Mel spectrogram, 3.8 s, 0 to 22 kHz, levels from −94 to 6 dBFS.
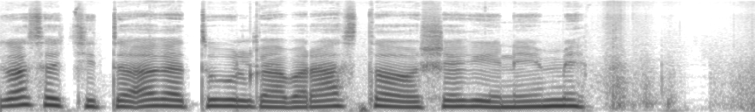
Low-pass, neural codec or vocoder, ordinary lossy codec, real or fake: none; vocoder, 44.1 kHz, 128 mel bands every 256 samples, BigVGAN v2; none; fake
